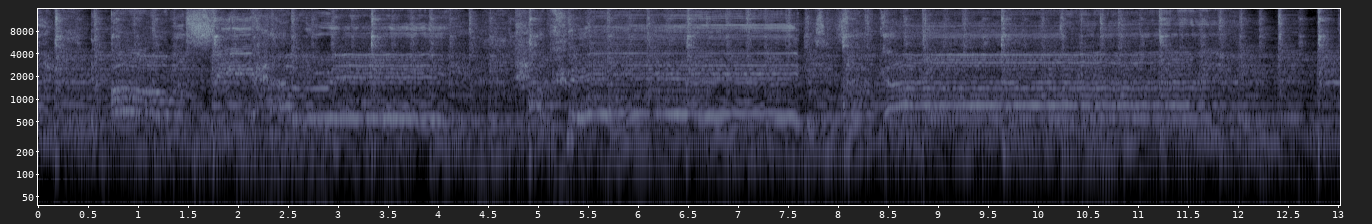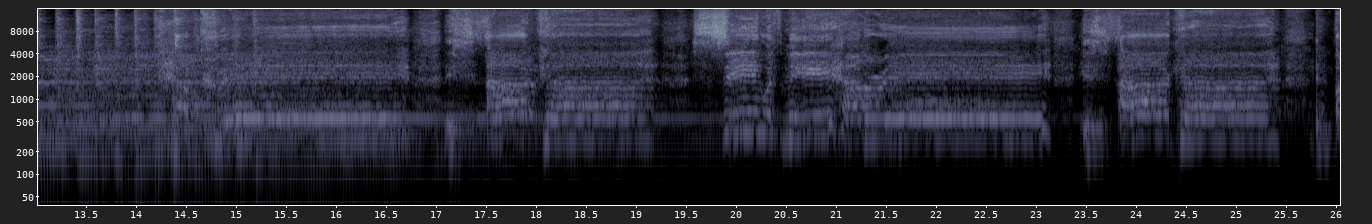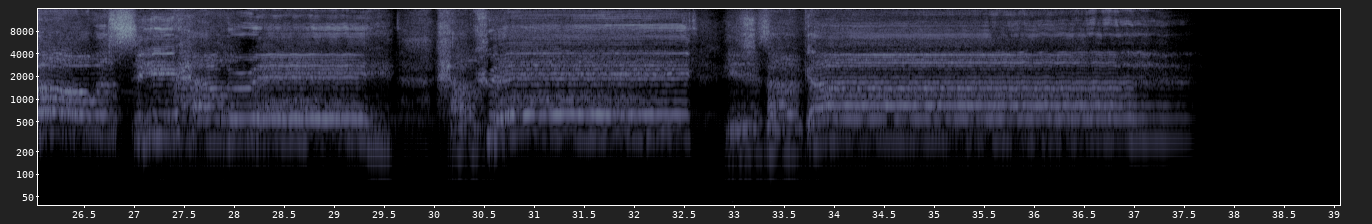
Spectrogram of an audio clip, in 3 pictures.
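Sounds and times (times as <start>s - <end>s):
choir singing long held notes: 0.0s - 13.2s, 14.1s - 19.3s.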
